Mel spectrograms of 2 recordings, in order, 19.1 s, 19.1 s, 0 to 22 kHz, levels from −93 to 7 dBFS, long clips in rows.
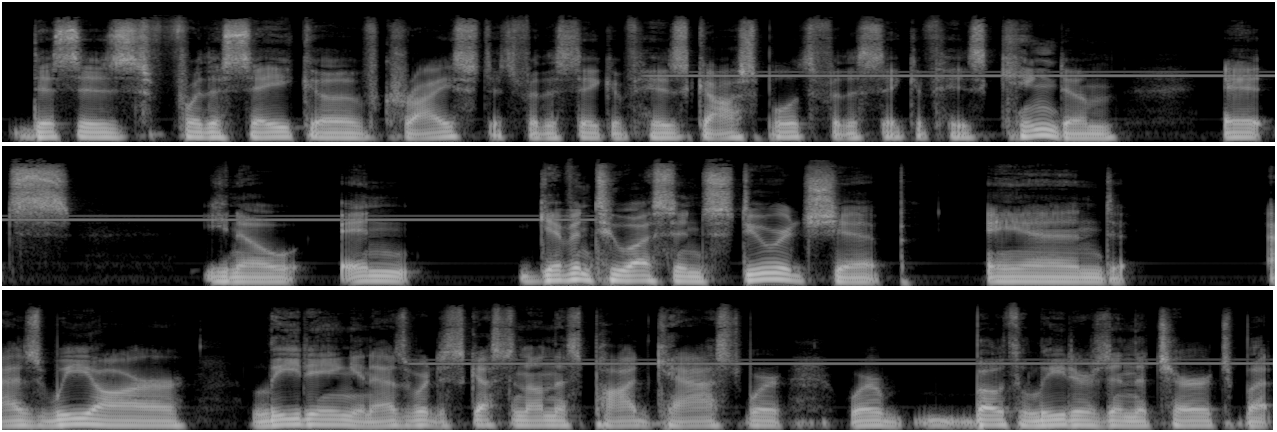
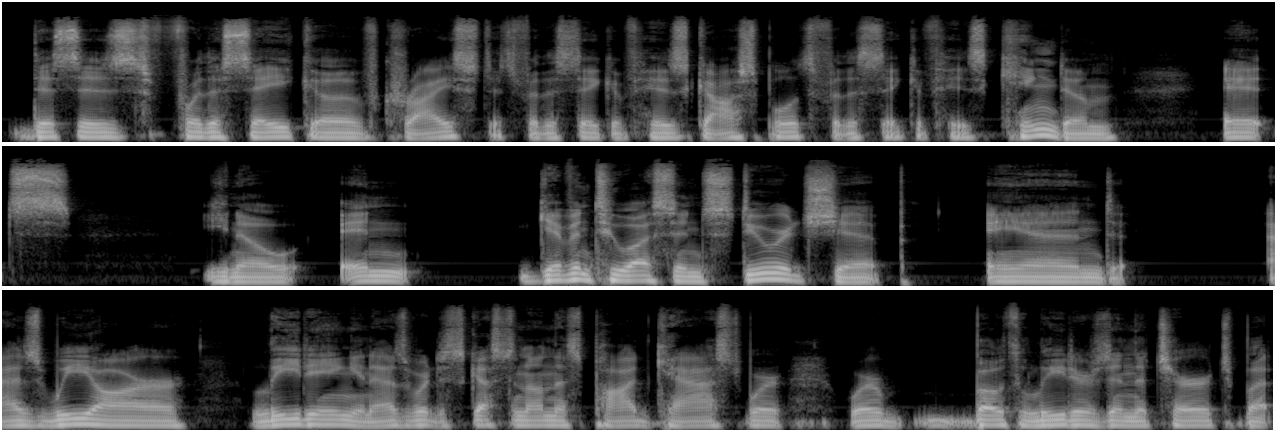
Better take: second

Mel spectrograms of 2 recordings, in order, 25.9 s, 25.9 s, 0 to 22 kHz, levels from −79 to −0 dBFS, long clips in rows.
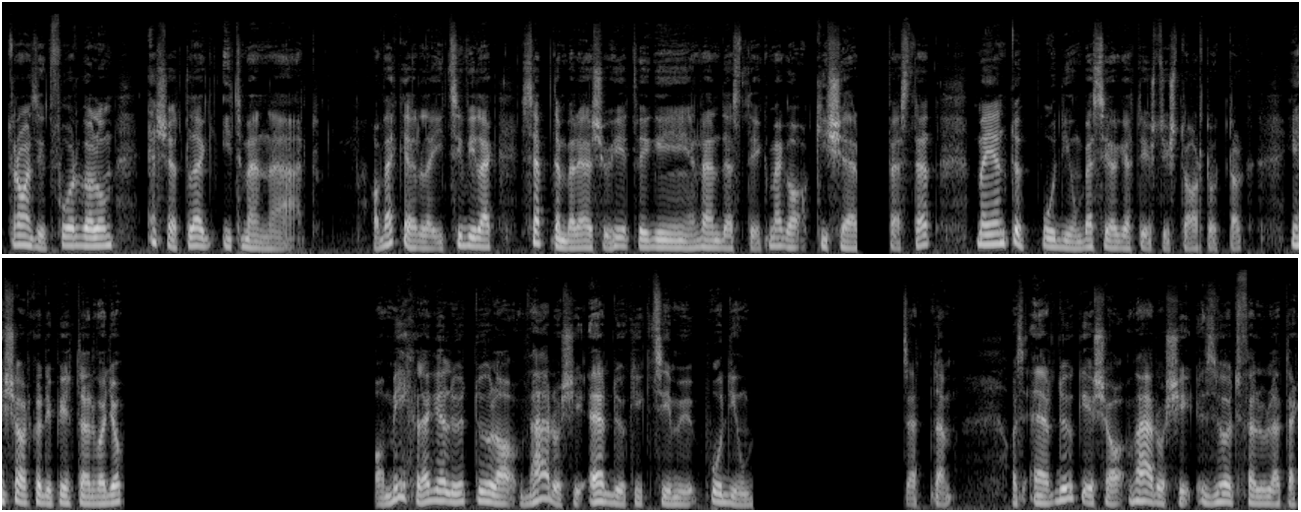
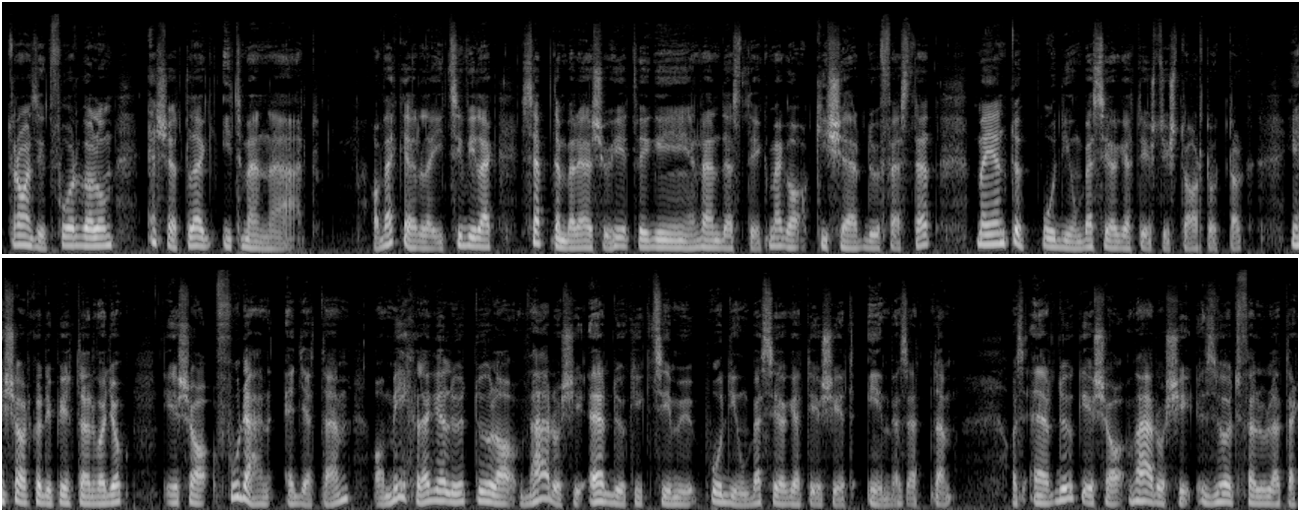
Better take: second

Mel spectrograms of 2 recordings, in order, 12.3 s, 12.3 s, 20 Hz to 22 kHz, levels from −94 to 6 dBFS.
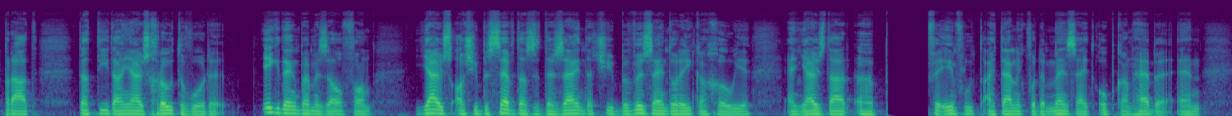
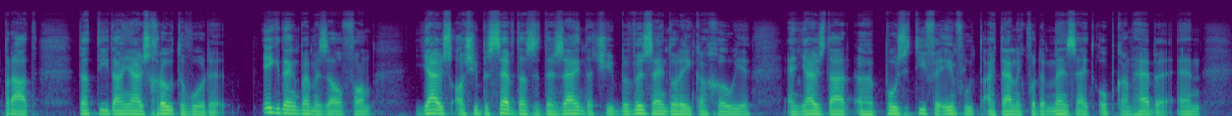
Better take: second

